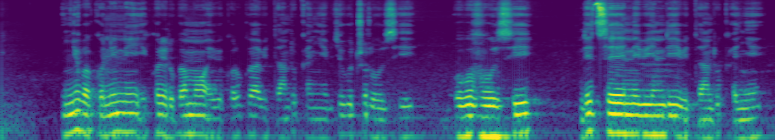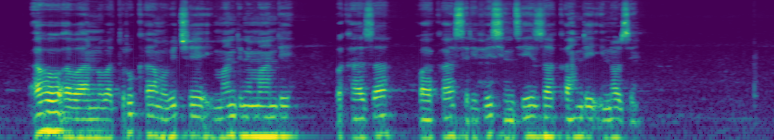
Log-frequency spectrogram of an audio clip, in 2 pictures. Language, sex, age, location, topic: Kinyarwanda, male, 25-35, Kigali, health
